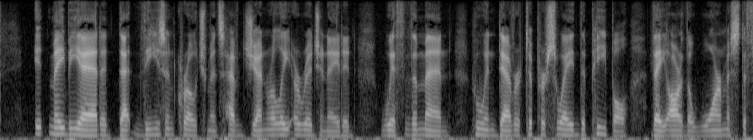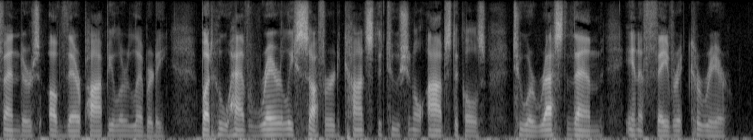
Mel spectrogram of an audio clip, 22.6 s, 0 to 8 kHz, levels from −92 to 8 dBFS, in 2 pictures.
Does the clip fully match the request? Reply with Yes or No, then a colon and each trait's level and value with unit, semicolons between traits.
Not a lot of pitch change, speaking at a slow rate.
Yes: narrow, 2.3 semitones; slow, 110 wpm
